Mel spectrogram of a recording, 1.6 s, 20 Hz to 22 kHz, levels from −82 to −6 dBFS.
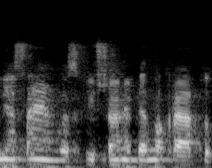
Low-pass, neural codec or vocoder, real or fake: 10.8 kHz; codec, 44.1 kHz, 3.4 kbps, Pupu-Codec; fake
